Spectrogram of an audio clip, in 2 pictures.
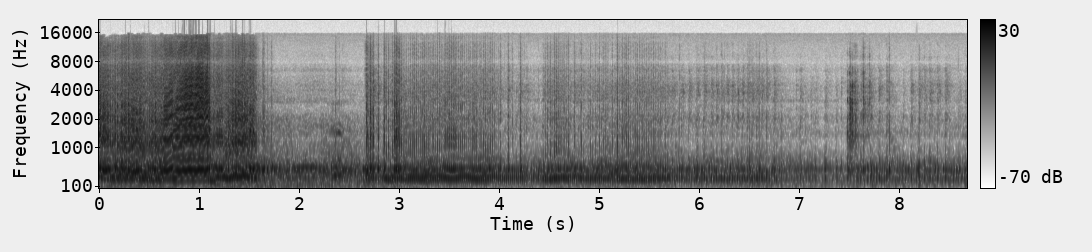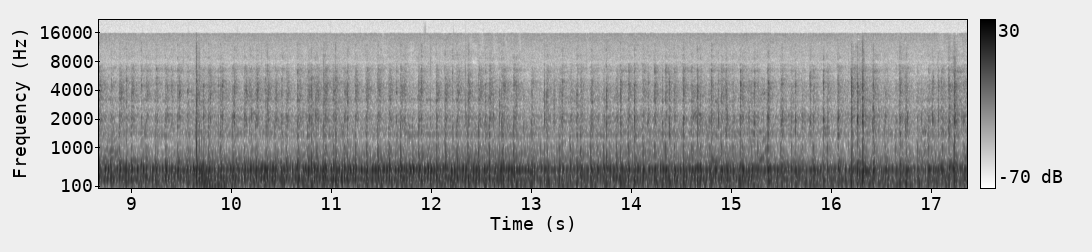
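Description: KTM dirt bike engine revving hard with rising and falling pitch for the first second or two, then pulling at lower revs, and settling to a steady idle from about seven seconds in.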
